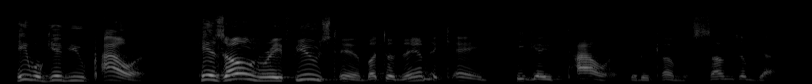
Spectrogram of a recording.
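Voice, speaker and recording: A high-pitched man speaks at a moderate pace, his voice making very wide pitch swings and big swings in loudness. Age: 60s. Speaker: preacher. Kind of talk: sermon. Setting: church.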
